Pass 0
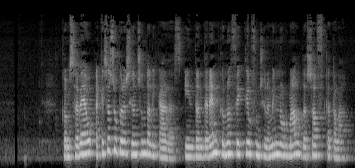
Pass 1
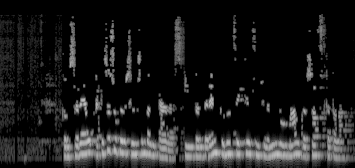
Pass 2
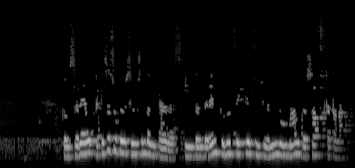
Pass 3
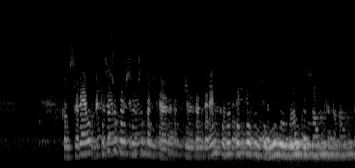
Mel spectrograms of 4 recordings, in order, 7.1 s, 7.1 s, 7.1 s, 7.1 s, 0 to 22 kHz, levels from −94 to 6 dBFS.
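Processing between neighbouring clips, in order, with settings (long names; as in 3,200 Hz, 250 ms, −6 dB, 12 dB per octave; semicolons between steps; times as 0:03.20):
spectral tilt +3.5 dB per octave; gate on every frequency bin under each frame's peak −10 dB strong
band-pass filter sweep 490 Hz → 3,300 Hz, 0:05.96–0:07.03; level −1.5 dB
phase distortion by the signal itself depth 0.09 ms; feedback echo with a low-pass in the loop 535 ms, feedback 56%, low-pass 890 Hz, level −9 dB; band-pass filter sweep 1,900 Hz → 280 Hz, 0:03.89–0:06.42; level +4 dB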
